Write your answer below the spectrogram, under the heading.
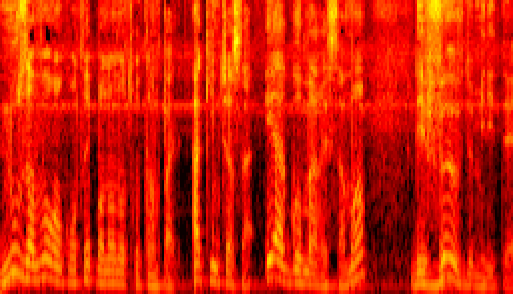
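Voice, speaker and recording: Somewhat breathy, a man at a medium pitch moves through very wide pitch swings. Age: 40s. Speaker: presidential candidate. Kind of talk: radio interview. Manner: halting, frequent repetitions.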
